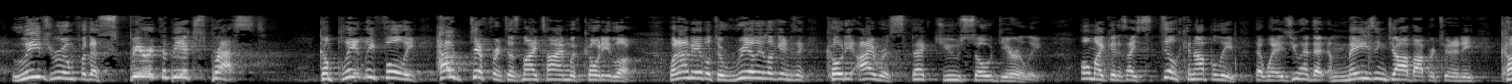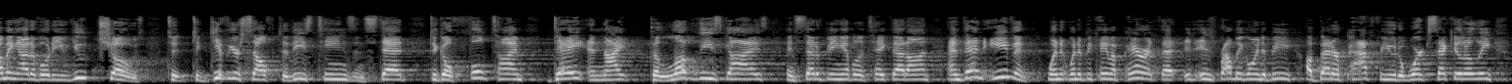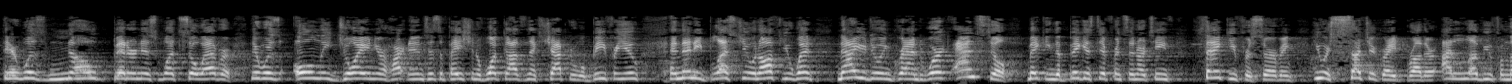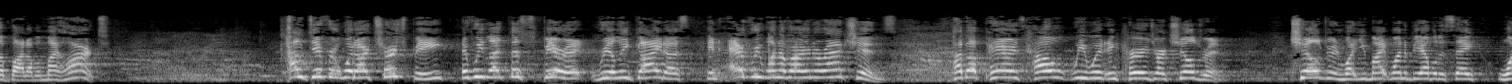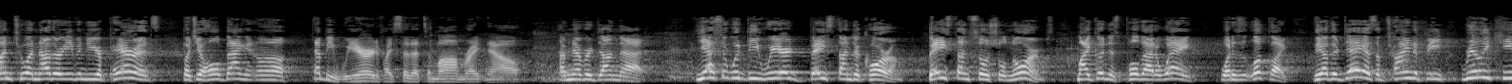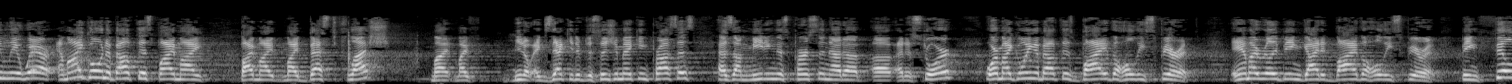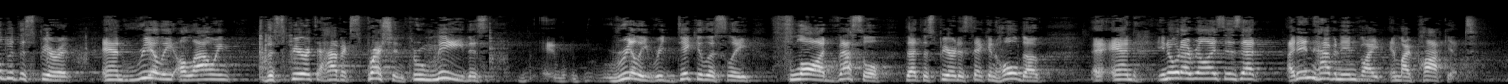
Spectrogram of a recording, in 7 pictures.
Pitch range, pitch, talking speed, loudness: 225-275 Hz, 250 Hz, 205 wpm, -15 LUFS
